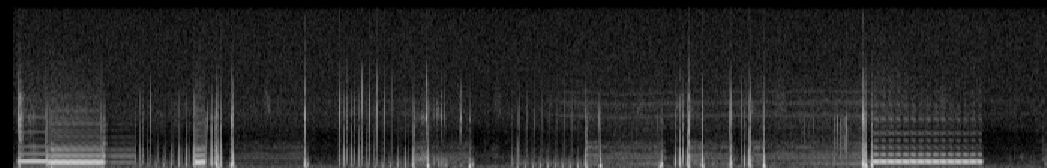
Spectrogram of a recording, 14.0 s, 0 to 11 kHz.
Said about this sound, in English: will probably go to the Beaufort intercept recording when I dial 00 plus any 2 digits.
